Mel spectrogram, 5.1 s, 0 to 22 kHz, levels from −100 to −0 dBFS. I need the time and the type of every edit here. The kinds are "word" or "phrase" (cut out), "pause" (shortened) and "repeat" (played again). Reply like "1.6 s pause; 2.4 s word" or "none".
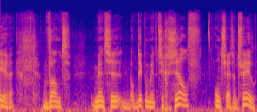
2.6 s word; 3.1 s word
